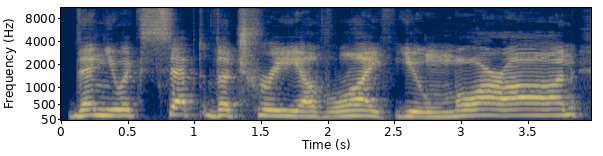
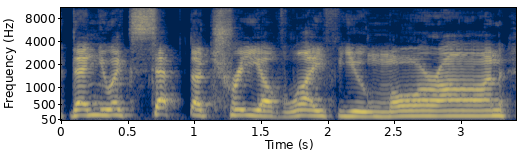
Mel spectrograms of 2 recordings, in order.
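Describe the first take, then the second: No difference in how they are said.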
